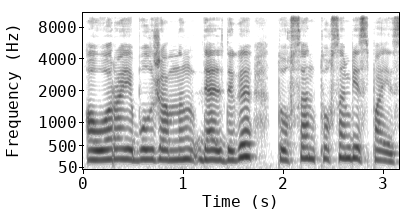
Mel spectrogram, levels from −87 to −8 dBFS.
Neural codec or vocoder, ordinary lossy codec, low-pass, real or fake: none; none; 9.9 kHz; real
